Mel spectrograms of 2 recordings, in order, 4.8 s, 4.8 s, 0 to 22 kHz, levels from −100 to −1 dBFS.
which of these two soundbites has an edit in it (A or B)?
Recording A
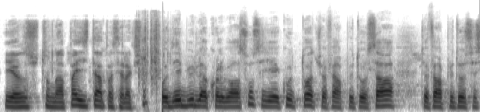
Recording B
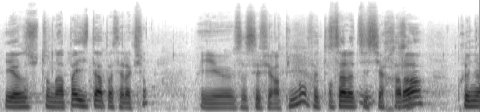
A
